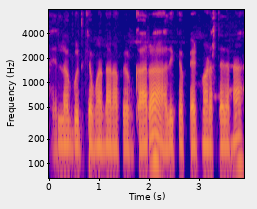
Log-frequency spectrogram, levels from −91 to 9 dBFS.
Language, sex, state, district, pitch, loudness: Kannada, male, Karnataka, Bellary, 85 Hz, -20 LUFS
